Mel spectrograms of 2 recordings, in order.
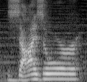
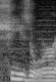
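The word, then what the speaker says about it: Xizor: And uh for the fans in the know, I've always pronounced his name as Zizor. X I Z O R. I didn't know until like years later that it was pronounced cheesor and I don't like that.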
